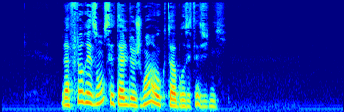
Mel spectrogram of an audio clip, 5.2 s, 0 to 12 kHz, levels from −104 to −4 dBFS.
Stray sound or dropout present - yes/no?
no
